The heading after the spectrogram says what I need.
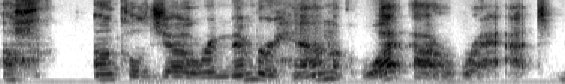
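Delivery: sneering, contemptuous, disdainful, scornful tone. Imagining the aunt turning to the mother: imitating the aunt, with disdain. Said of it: "says with disdain".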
